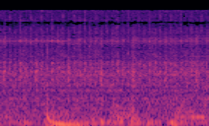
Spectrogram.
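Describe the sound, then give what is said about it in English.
A Kia Sorento SUV engine idles with a steady, even hum, low rumbling pulses beating underneath a constant hiss. Loudness holds level throughout, and no one speaks. “And I had no issues with this car when I got this handed to me, so yeah, I mean, engine runs good, no cracks or damaged seals or anything.”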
